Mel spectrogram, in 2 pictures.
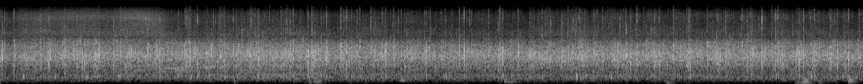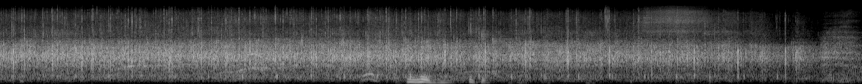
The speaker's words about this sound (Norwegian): Han syns det er litt utfordrende å komme opp hit og snakke norsk, så dere må klappe han fram, sjøl om vi skal snakke om noe litt alvorlig.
